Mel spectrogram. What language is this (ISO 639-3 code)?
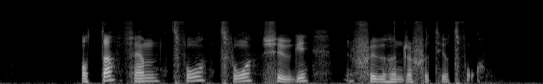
swe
